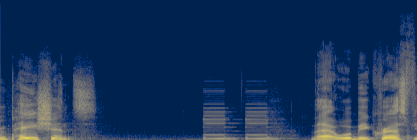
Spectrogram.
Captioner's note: buzzer buzzing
